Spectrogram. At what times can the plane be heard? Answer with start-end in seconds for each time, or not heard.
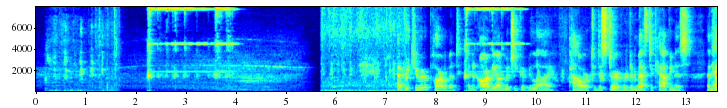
0.0-5.5.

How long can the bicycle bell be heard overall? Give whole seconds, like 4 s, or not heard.
3 s.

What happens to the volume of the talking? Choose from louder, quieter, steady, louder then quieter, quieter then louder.
steady.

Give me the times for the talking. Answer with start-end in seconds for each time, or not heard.
7.2-13.5.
